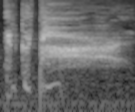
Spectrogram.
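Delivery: a villain's slow whispered goodbye. Retold or imitated. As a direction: breathe the farewell like a threat. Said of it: "then he screams".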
